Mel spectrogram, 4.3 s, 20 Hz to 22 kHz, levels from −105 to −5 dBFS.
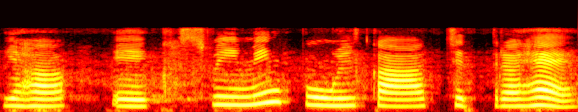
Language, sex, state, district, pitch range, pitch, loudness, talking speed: Hindi, female, Madhya Pradesh, Dhar, 240-275 Hz, 255 Hz, -16 LUFS, 95 wpm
